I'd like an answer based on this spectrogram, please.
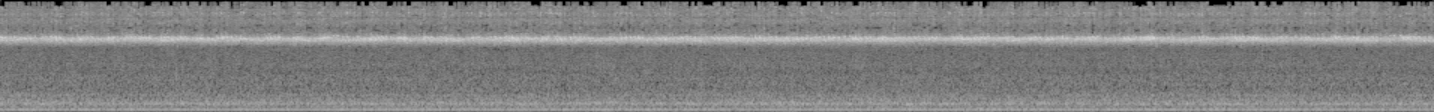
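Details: Dense chorus of many farmed crickets, a steady high shimmering trill that never breaks, with a faint low hum underneath.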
